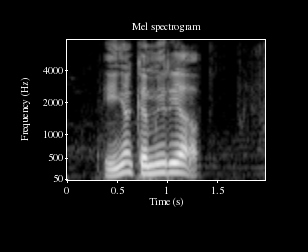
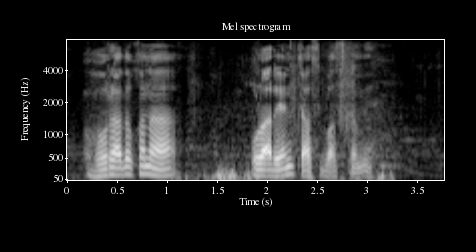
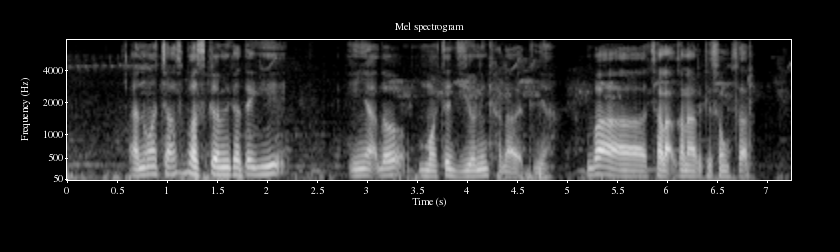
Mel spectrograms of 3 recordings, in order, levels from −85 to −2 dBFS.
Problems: background sounds at intervals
